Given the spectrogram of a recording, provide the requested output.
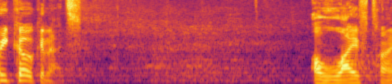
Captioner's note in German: Publikum lacht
